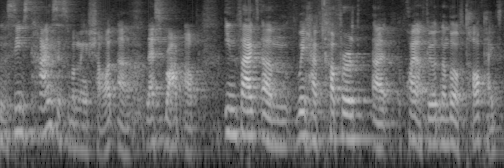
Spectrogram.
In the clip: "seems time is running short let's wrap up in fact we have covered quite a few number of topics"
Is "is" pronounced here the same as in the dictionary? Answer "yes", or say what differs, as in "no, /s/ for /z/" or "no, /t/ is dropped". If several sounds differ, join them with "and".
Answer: no, /s/ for /z/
